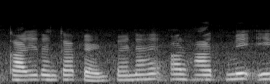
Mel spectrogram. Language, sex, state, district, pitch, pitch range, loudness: Hindi, female, Chhattisgarh, Raipur, 220 Hz, 210-240 Hz, -17 LUFS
